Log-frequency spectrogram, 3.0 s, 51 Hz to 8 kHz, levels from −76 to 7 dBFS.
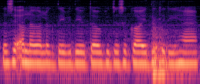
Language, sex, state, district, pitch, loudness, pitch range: Hindi, female, Haryana, Jhajjar, 175 Hz, -14 LUFS, 175-180 Hz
